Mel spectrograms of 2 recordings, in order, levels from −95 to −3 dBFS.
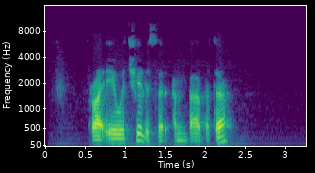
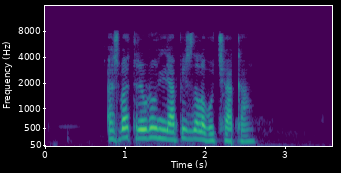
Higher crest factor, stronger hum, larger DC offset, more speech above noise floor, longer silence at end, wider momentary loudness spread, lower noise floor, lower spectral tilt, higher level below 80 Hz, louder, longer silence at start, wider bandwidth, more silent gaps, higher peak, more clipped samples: first, 22 dB vs 16 dB; first, 50 Hz at -55 dBFS vs none; neither; first, 56 dB vs 52 dB; about the same, 0.95 s vs 1 s; second, 11 LU vs 14 LU; second, -77 dBFS vs -87 dBFS; first, -7 dB/octave vs -5 dB/octave; first, -66 dBFS vs -76 dBFS; first, -22 LUFS vs -36 LUFS; second, 0.6 s vs 0.8 s; about the same, 7.6 kHz vs 8.2 kHz; neither; first, -2 dBFS vs -22 dBFS; neither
